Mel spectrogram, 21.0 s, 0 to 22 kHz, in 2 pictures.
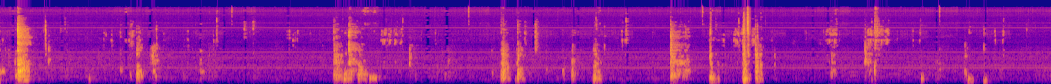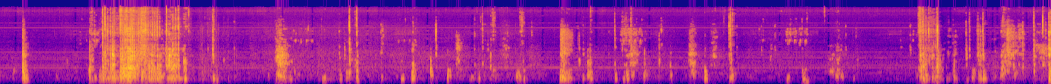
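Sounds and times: rustling scrape: 11.4s - 12.5s
claw scrapes: 11.4s - 19.0s.

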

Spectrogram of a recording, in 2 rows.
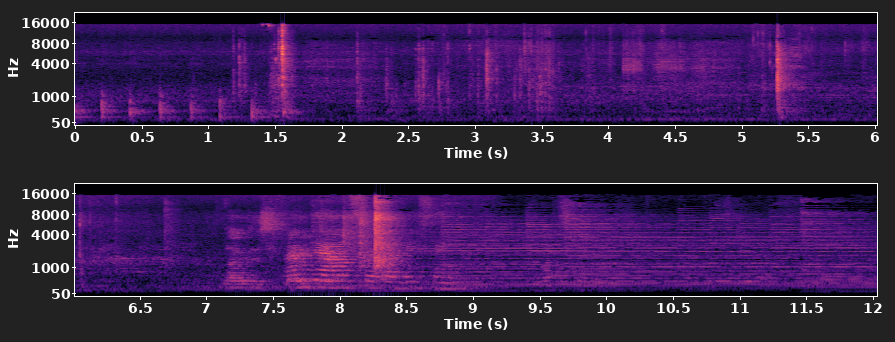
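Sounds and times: knuckles rapping on wooden door: 0.0s - 1.7s
light taps and clicks of door: 0.6s - 1.7s.

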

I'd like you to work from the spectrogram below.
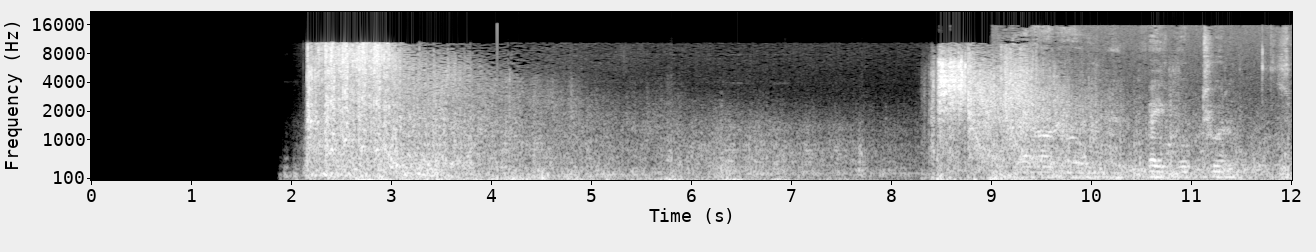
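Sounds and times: loud rumbling boom: 1.9s - 12.0s.

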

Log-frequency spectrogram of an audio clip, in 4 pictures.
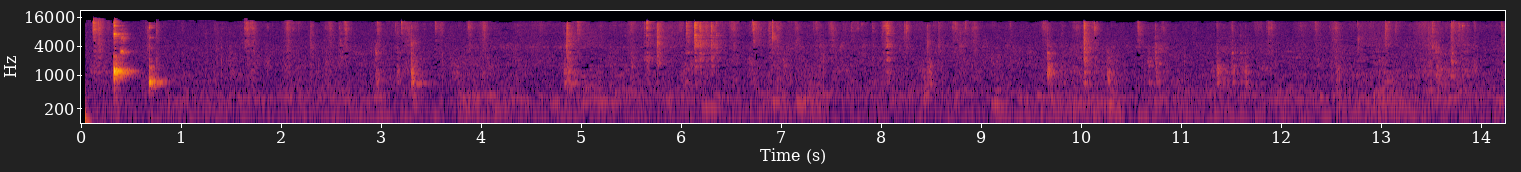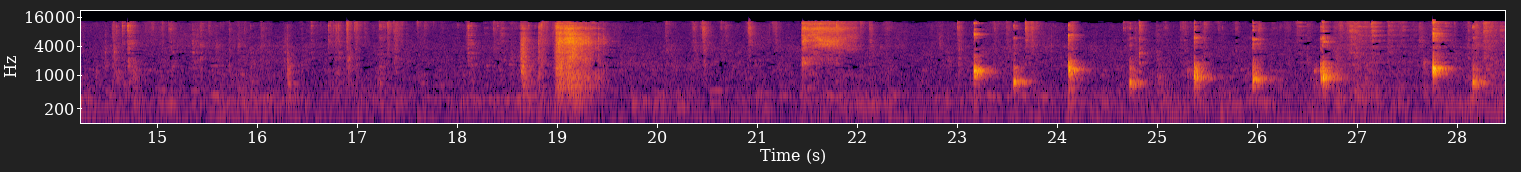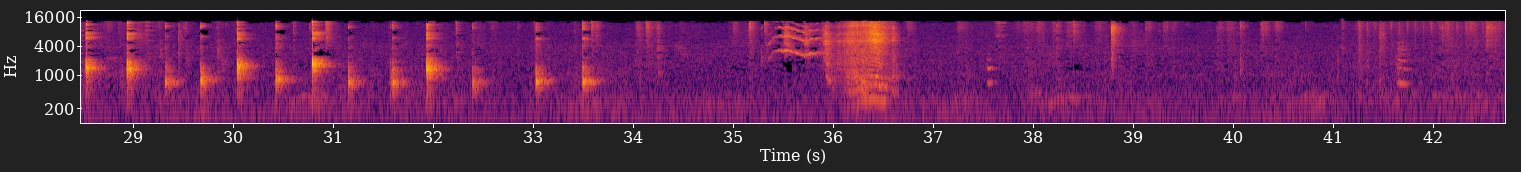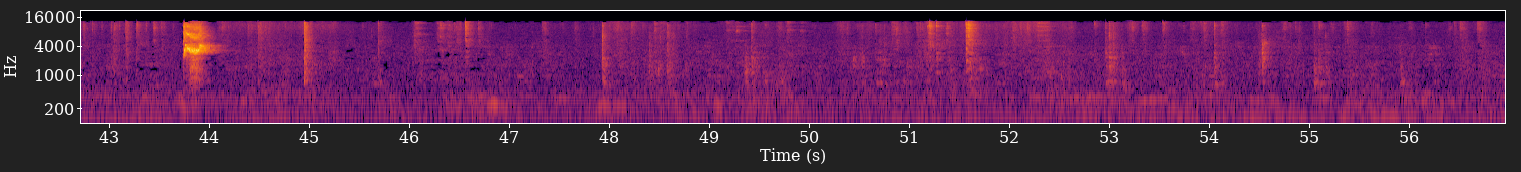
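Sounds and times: parrot popping clicks: 0.0s - 0.8s
parrot clicking on wire perch: 0.1s - 0.9s, 23.0s - 34.2s
parrot warbling whistle: 43.8s - 44.1s.

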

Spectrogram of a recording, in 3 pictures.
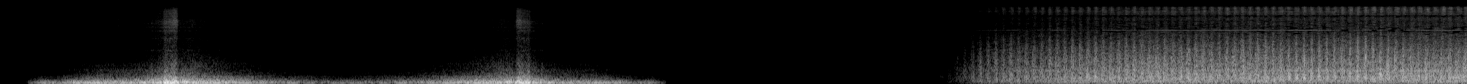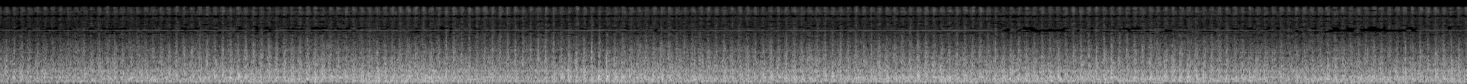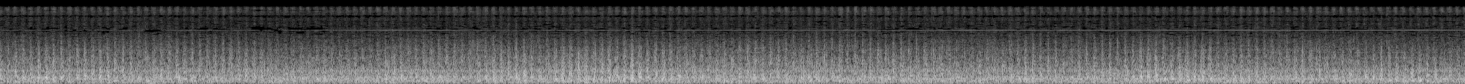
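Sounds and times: helicopter rotor chop: 9.7s - 43.9s.

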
